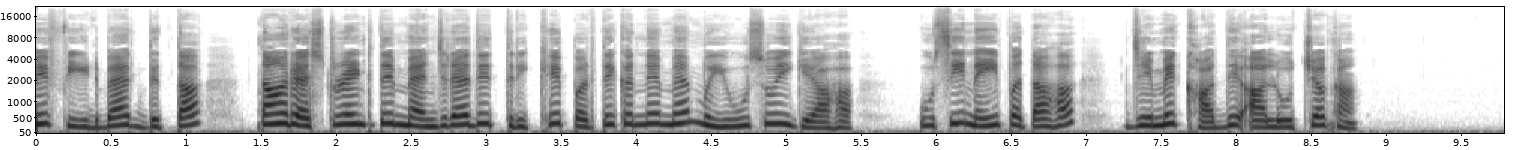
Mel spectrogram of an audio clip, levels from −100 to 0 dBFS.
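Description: Speech recording, no technical faults heard anywhere in it.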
